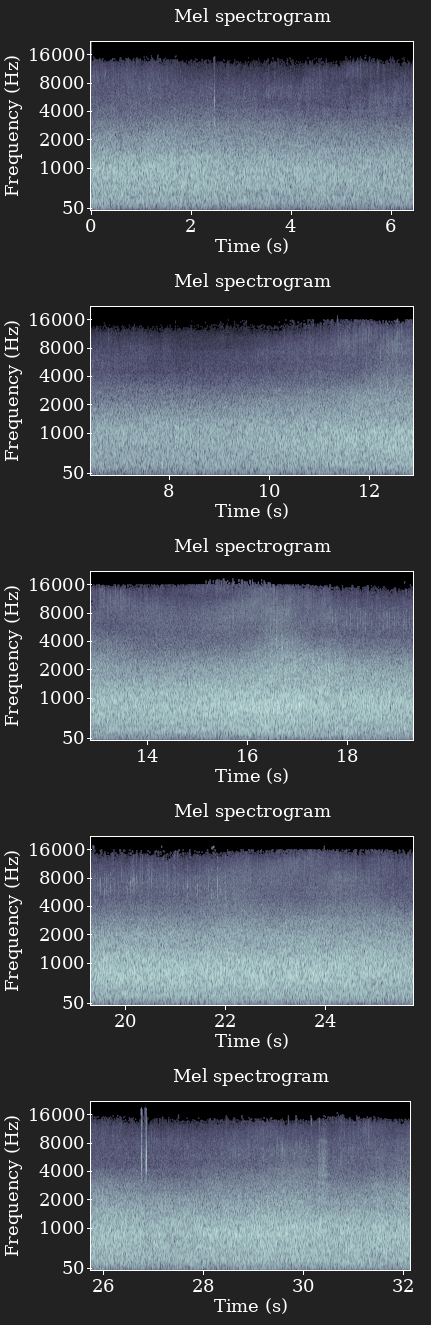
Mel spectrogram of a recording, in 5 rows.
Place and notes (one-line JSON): {"title": "Ленинский пр-т., Москва, Россия - Near Leninsky Prospekt", "date": "2020-01-27 21:15:00", "description": "Near Leninsky Prospekt. I recorded what was happening around me. Mostly you can hear the sound of passing cars. The evening of January 27, 2020. The sound was recorded on a voice recorder.", "latitude": "55.71", "longitude": "37.58", "altitude": "155", "timezone": "Europe/Moscow"}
